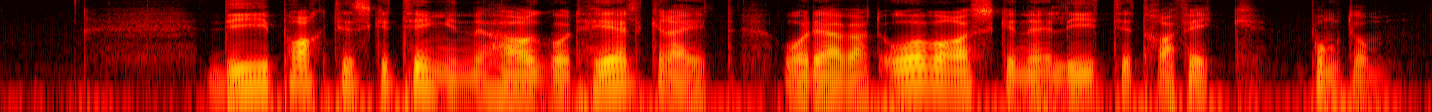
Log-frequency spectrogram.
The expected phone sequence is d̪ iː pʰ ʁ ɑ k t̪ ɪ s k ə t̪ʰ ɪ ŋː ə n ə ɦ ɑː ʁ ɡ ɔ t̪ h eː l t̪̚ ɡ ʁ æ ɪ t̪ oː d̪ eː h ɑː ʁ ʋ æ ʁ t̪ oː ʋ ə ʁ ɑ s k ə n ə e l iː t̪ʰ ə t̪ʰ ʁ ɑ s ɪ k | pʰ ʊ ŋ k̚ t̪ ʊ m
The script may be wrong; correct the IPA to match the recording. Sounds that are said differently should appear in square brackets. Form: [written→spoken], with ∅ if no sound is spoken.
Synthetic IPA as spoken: d̪ iː pʰ ʁ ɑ k t̪ ɪ s k ə t̪ʰ ɪ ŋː ə n ə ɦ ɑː ʁ ɡ ɔ t̪ h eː l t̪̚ ɡ ʁ æ ɪ t̪ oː d̪ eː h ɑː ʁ ʋ æ ʁ t̪ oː ʋ ə ʁ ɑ s k ə n ə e l iː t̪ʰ ə t̪ʰ ʁ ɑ [s→f] ɪ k | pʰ ʊ ŋ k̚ t̪ ʊ m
